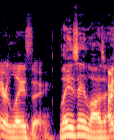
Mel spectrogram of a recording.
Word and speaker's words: laissez: Is it laissez or laissez?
